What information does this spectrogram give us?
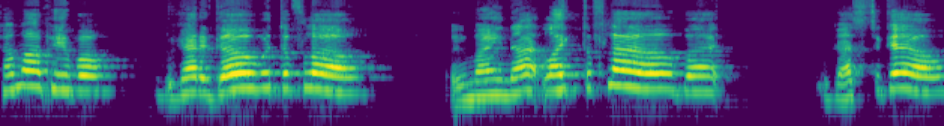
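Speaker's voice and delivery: shouty, rousing, high-pitched yelling. Addressing the people watching from the porch, yelling. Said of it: "it sounds like I'm yelling because I am".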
